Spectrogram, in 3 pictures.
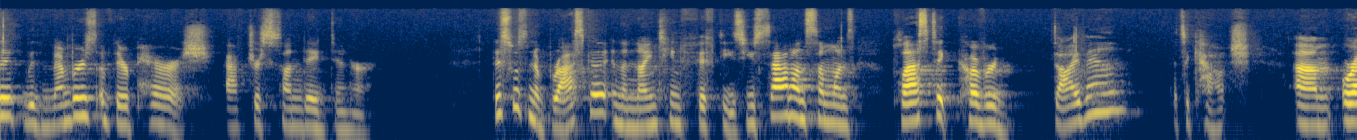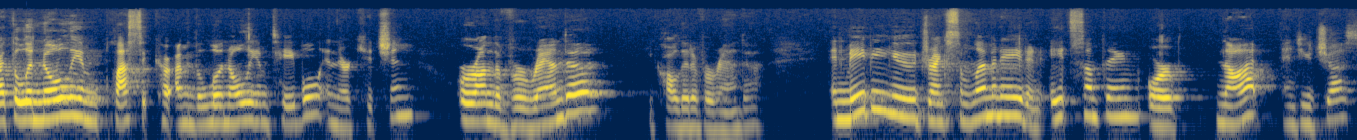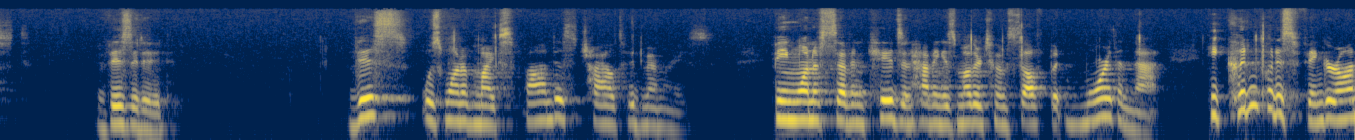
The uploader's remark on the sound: Recorded live at Arlington Street Church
